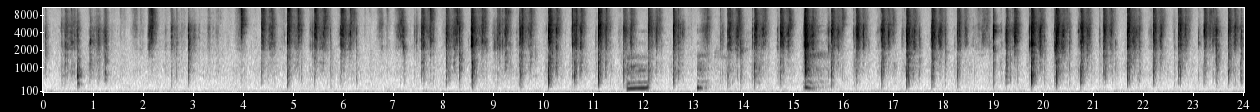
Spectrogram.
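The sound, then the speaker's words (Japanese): A deck of tarot cards is shuffled in many rapid, crisp riffling strokes that repeat in a fairly steady rhythm throughout, soft but clear. “まずはタロットをシャッフルしてと。”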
